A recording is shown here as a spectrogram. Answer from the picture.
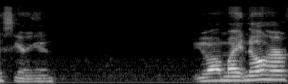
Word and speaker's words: Syrian: I learned it from Bailey Bailey Sarah no I was saying her name wrong but Bailey Syrian you all might know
